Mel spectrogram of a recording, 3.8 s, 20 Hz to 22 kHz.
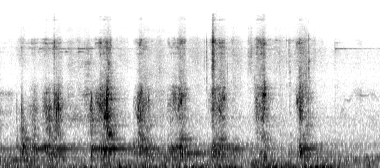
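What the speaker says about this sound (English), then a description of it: "spin this guy counterclockwise until it stops on the piston stop" Lambretta TV175 scooter flywheel being turned counterclockwise by hand, giving a close, steady series of light mechanical clicks and ticks with no talking.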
